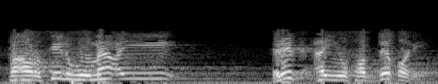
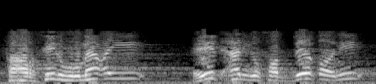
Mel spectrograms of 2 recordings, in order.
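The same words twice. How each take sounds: The two takes are said the same way.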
